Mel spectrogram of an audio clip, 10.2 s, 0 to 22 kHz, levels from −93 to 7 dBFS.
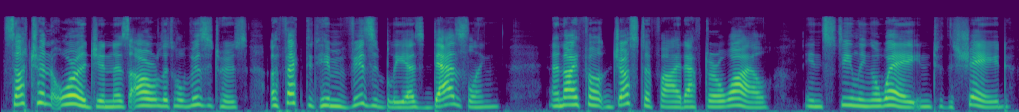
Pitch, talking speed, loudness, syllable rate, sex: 220 Hz, 145 wpm, -18 LUFS, 4.7 syllables/s, male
